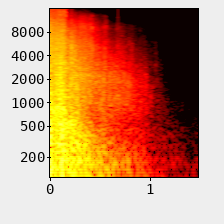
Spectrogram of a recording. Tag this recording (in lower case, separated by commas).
explosion, gunfire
